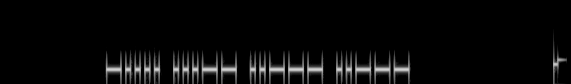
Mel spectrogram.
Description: Morse code, heard as a keyed tone, about 25 wpm, 700 Hz. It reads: 6322
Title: Numbers - 4-Digit 25wpm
